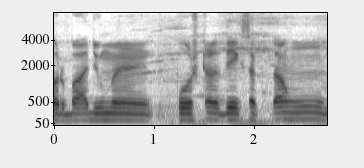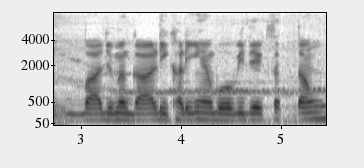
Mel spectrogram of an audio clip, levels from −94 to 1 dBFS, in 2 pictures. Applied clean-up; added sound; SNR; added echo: none; none; none; none.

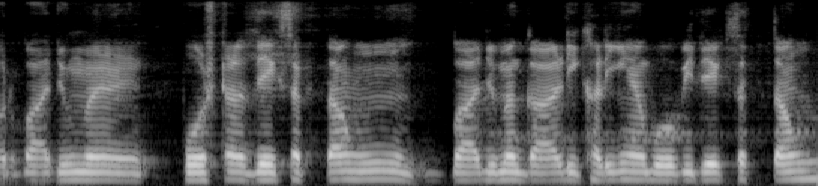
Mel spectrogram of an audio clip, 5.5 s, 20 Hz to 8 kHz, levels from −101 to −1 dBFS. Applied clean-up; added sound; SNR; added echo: neural mask model DeepFilterNet 3.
